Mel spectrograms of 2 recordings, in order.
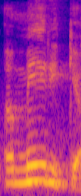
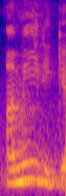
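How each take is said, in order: First: Barely touch the അ in America, then hit മേരിക്ക; stress after first syllable. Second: Said in the usual way. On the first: Shown as a demonstration. Teacher showing students stressed and unstressed syllables, America stressed after the first അ. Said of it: "ബാക്കിയുള്ളതിനാണ് stress". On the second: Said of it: "for example".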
